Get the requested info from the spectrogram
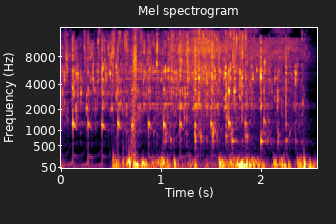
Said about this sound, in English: I poured myself a glass of the next wine.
